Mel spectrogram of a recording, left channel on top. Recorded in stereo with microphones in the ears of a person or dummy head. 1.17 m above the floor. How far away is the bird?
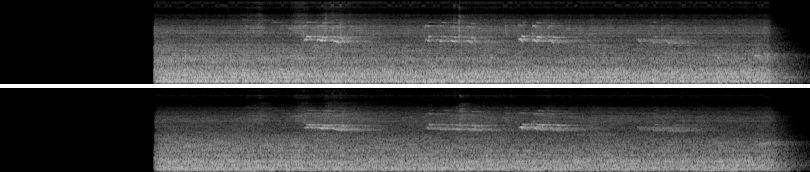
About 0.5 m.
